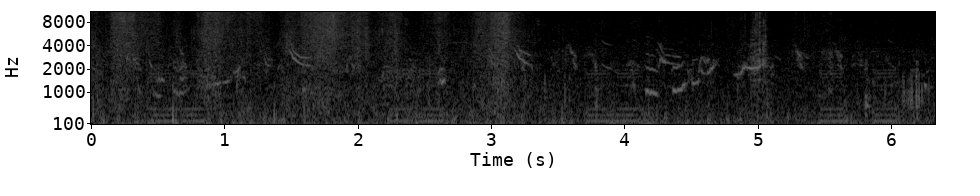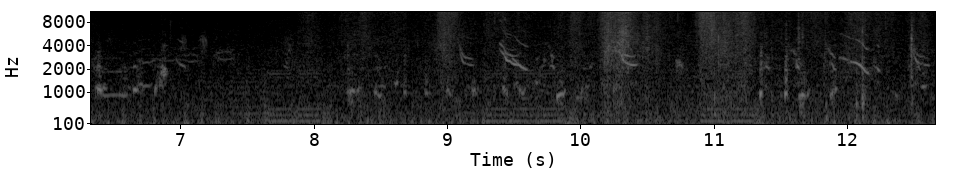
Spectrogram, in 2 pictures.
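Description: A flock of two-month-old chickens peeping and clucking softly, many short chirps overlapping throughout, with a few brief bursts of rustling noise.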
